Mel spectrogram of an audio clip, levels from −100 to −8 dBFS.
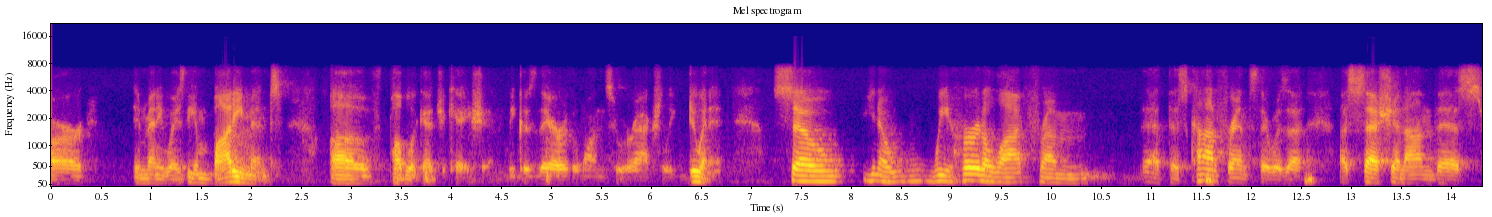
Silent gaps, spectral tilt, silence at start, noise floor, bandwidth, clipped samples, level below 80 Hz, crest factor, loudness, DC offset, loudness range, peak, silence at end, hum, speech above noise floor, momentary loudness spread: none; -6 dB/octave; 0 s; -55 dBFS; 7.8 kHz; under 0.1%; -62 dBFS; 20 dB; -20 LUFS; under 0.1%; 5 LU; -2 dBFS; 0 s; none; 34 dB; 18 LU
